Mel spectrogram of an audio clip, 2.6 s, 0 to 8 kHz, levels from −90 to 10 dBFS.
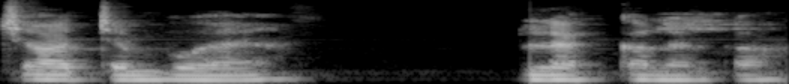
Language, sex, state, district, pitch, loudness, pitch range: Hindi, male, Bihar, Saharsa, 115 Hz, -22 LUFS, 110-120 Hz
